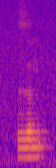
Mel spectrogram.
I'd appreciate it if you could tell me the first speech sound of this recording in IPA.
ɣ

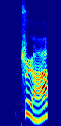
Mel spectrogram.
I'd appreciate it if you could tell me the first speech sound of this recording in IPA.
ʈ͡ʂ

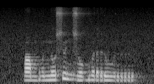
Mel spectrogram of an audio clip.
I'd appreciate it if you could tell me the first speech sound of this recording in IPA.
ɑ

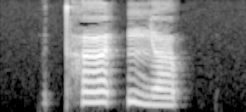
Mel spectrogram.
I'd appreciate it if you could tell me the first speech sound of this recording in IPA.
t̪ʰ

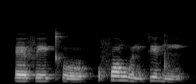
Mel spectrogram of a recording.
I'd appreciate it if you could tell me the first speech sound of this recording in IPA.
ɛ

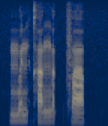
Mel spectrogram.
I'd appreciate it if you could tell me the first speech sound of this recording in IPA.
m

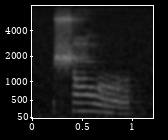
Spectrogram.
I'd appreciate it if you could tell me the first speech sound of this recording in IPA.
ʃ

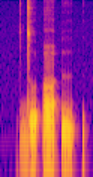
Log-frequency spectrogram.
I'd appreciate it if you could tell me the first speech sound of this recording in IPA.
d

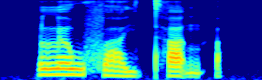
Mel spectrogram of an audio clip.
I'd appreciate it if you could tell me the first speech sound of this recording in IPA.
l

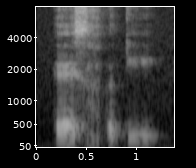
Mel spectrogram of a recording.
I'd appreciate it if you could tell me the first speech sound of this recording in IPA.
ɛ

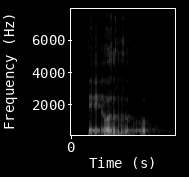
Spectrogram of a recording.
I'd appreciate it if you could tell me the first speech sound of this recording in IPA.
ḛ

